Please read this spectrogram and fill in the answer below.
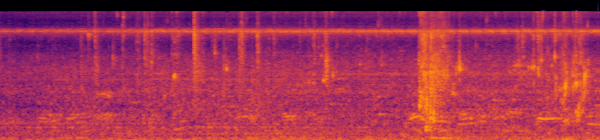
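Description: Water sloshing and splashing in a plastic tub as an otter swims about chasing live fish, with a short voice-like sound about four seconds in.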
